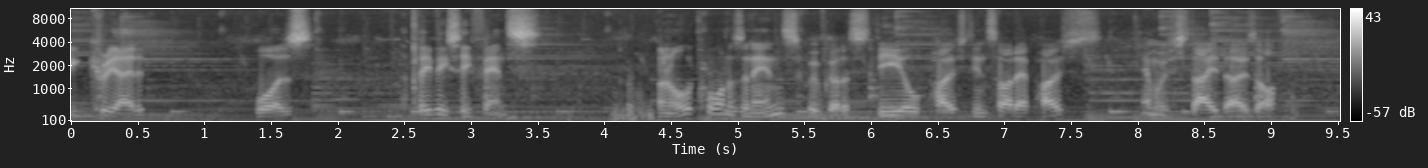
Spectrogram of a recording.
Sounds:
music, speech

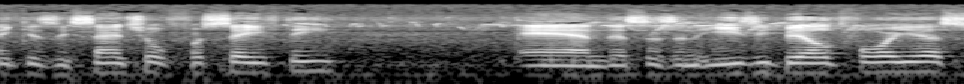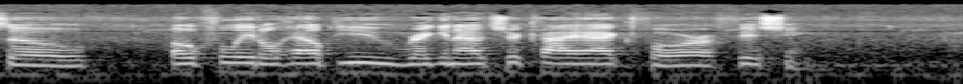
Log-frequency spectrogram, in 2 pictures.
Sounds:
speech

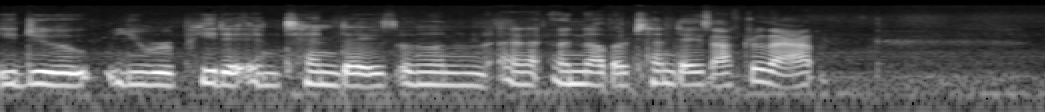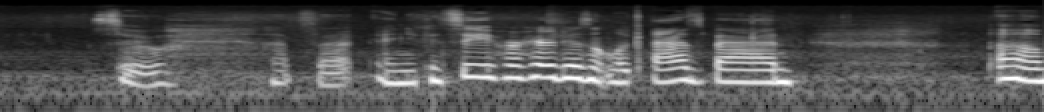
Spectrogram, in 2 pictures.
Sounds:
speech

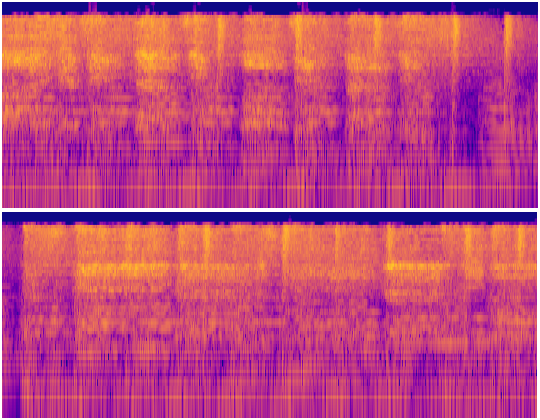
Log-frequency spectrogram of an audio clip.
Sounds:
music

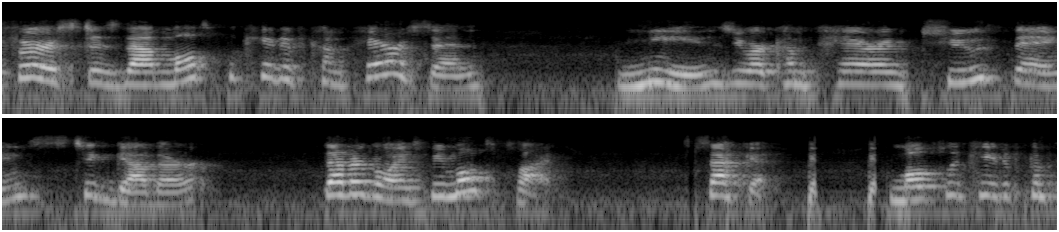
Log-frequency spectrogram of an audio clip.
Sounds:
speech

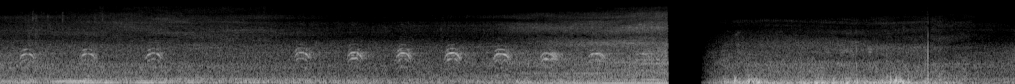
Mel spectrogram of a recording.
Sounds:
crow cawing

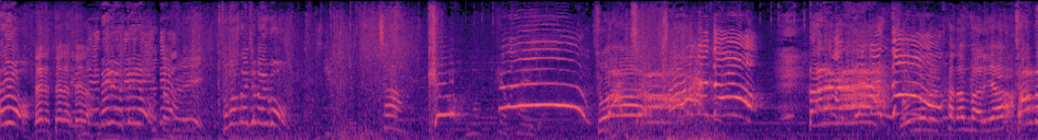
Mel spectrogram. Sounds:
speech

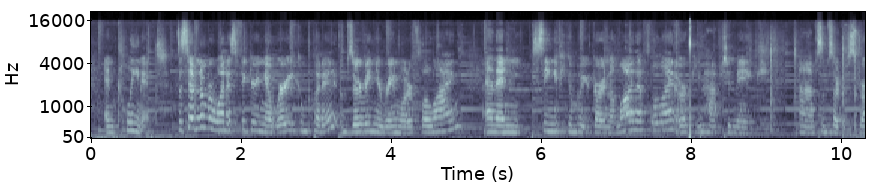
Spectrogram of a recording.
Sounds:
music, speech

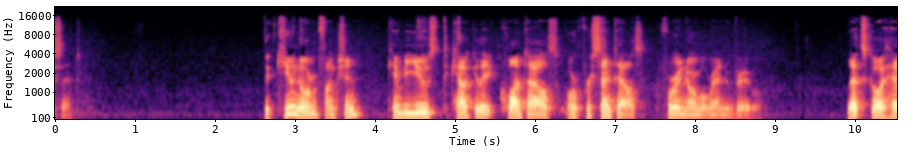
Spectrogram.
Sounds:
speech

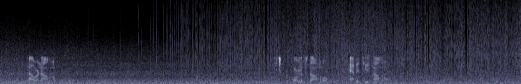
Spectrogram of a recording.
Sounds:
missile launch

